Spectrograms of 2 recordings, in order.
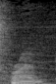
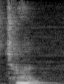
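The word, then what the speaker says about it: Trần: Everyone calls me Tran. It's not Tran, it's Chun.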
